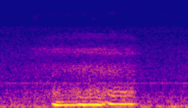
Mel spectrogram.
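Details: Corgi asleep on the owner's legs: one low, buzzing breath in a quiet room, an ordinary, harmless snore.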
